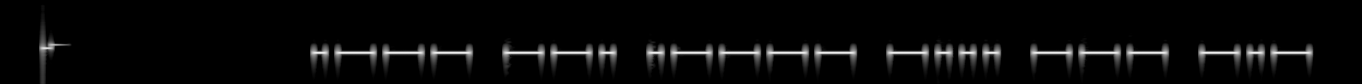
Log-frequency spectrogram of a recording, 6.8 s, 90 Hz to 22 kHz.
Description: Morse code, heard as a keyed tone, about 20 wpm, 700 Hz. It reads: JG1BOK
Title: 2023 SOTA Activator Call Signs - 20wpm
